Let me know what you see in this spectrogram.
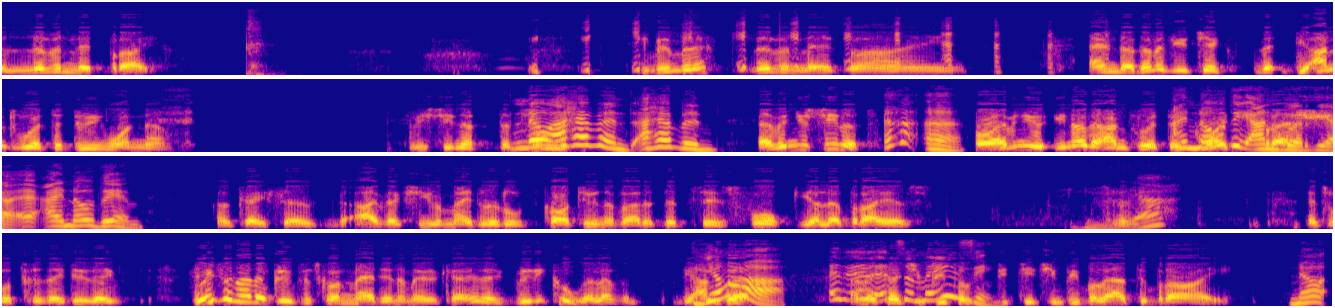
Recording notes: joins us on the line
